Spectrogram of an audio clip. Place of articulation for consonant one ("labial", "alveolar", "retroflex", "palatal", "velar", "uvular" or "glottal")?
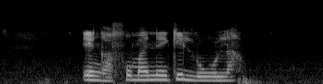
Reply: velar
